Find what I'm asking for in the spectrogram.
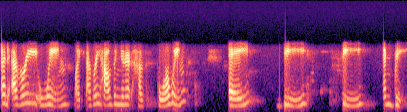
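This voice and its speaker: A woman's voice: high voice, slow pace, long pauses. A woman speaking over a wall-mounted payphone line, hesitant and talking casually in an interview. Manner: hesitant, many fillers and restarts. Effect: calling over a wall-mounted payphone. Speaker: interviewee calling from prison. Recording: tinny phone-line sound.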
